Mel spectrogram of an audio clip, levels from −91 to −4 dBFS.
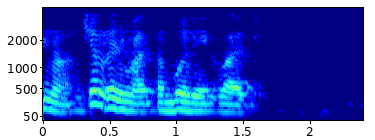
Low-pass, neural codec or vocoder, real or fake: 3.6 kHz; codec, 16 kHz, 2 kbps, FreqCodec, smaller model; fake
